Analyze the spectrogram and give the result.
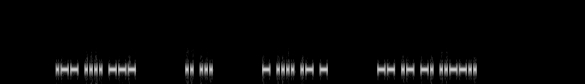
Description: Morse code, heard as a keyed tone, about 50 wpm, 700 Hz. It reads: WHO IS THAT MAN?
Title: 3x Word-Spacing - Sentences from Top 200 Words - 50wpm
